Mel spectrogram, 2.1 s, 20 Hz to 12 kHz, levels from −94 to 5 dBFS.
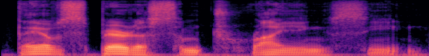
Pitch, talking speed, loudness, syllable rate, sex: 80 Hz, 195 wpm, -21 LUFS, 5.0 syllables/s, male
